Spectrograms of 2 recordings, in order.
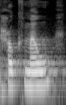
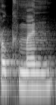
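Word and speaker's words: حكمًا: Kenapa dibacanya hukmau tidak hukman? Ya, karena terjadi hukum tajwid di sini ayah bunda ya. Namanya idag ggam bighunah. Cara bacanya, leburkan bunyi tanwinnya ke huruf wau disertai dengung selama dua harakat.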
